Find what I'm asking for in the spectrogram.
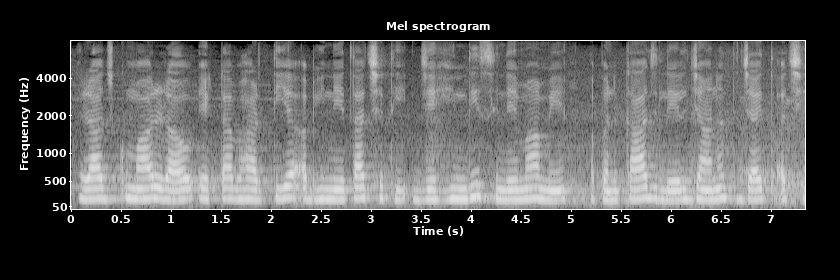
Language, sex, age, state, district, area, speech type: Maithili, female, 18-30, Bihar, Madhubani, rural, read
